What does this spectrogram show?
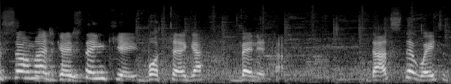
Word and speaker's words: Bottega Veneta: interesting thank you so much guys thank you bottega venita that's the way to pronounce this brand and as usual bonus section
